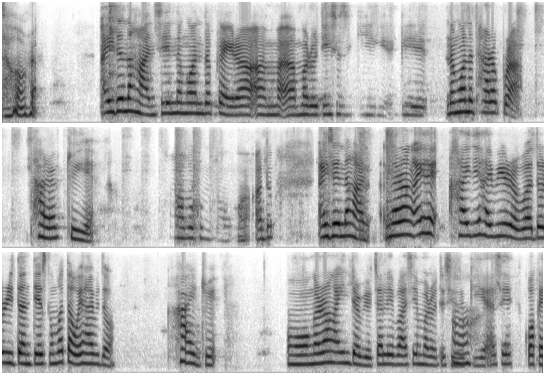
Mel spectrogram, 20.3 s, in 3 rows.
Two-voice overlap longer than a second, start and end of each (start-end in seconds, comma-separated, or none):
none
